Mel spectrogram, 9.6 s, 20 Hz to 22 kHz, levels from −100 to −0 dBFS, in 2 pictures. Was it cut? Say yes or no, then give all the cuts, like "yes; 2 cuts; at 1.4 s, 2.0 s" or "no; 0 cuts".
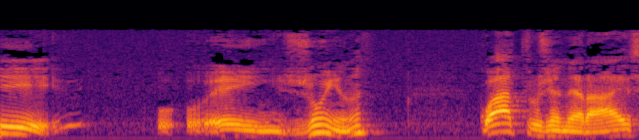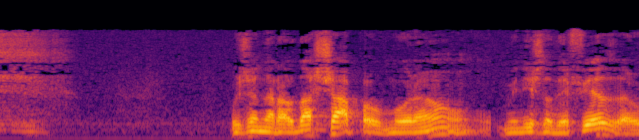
yes; 1 cut; at 8.5 s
